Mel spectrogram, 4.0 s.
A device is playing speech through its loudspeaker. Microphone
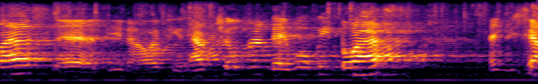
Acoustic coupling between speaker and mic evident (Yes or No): Yes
